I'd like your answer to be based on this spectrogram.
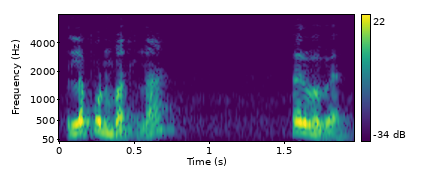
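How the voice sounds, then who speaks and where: घरी फोनवर व्हिडिओ करत मांजराला आंघोळीसाठी लाडाने, चिडवत वारंवार हाका मारणारा, मराठी लहेजा असलेला पुरुष. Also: male voice, high-pitched, very animated, moderate pace, mellow. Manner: coaxing, teasing, repeats calls. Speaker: cat owner filming his pets. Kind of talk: casual home video, coaxing a pet. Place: indoors at home.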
